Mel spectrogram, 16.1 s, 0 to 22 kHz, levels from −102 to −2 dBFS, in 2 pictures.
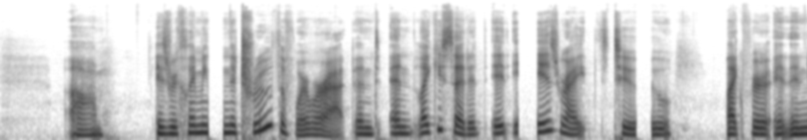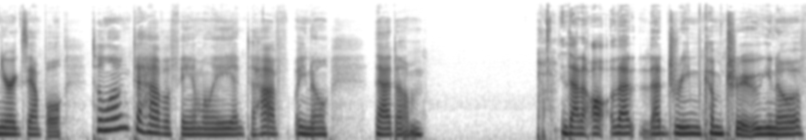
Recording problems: audio cutting out; at 2 s, at 5 s and at 6.5 s

